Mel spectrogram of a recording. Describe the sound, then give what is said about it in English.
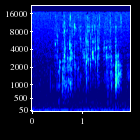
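Old Forester whiskey is poured over ice, a soft trickle of liquid with faint bright clinks and splashes over about two seconds, quiet and with no voices. “So I brought out a low budget whiskey to go with it.”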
